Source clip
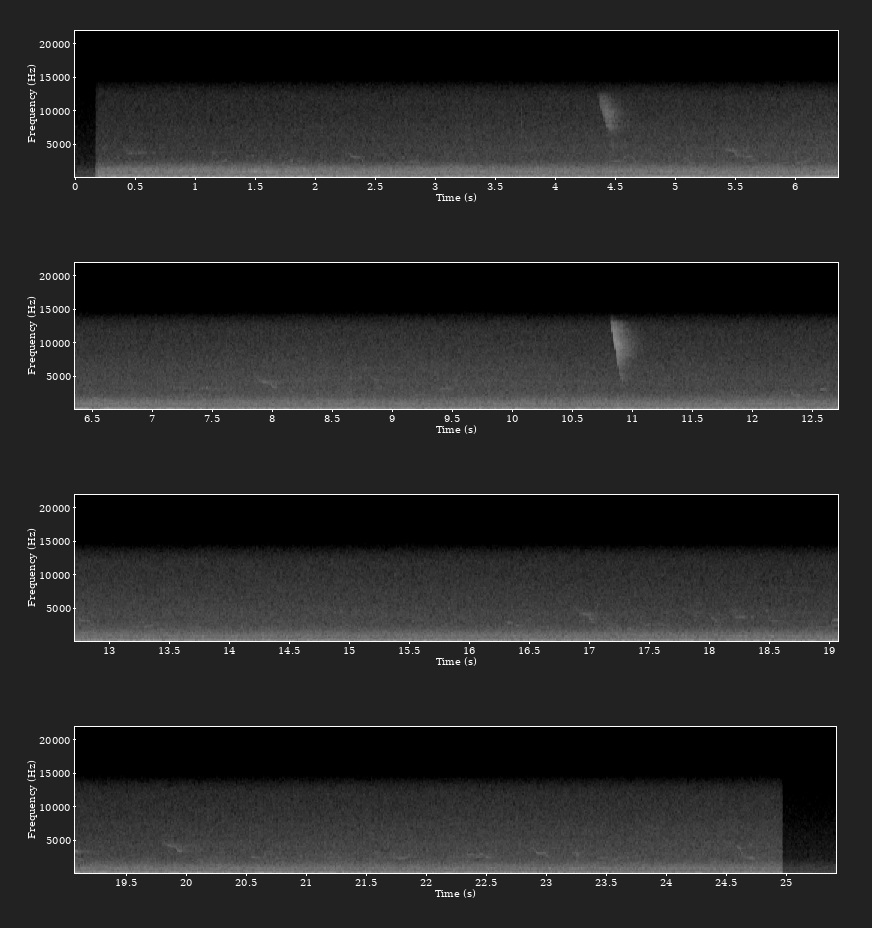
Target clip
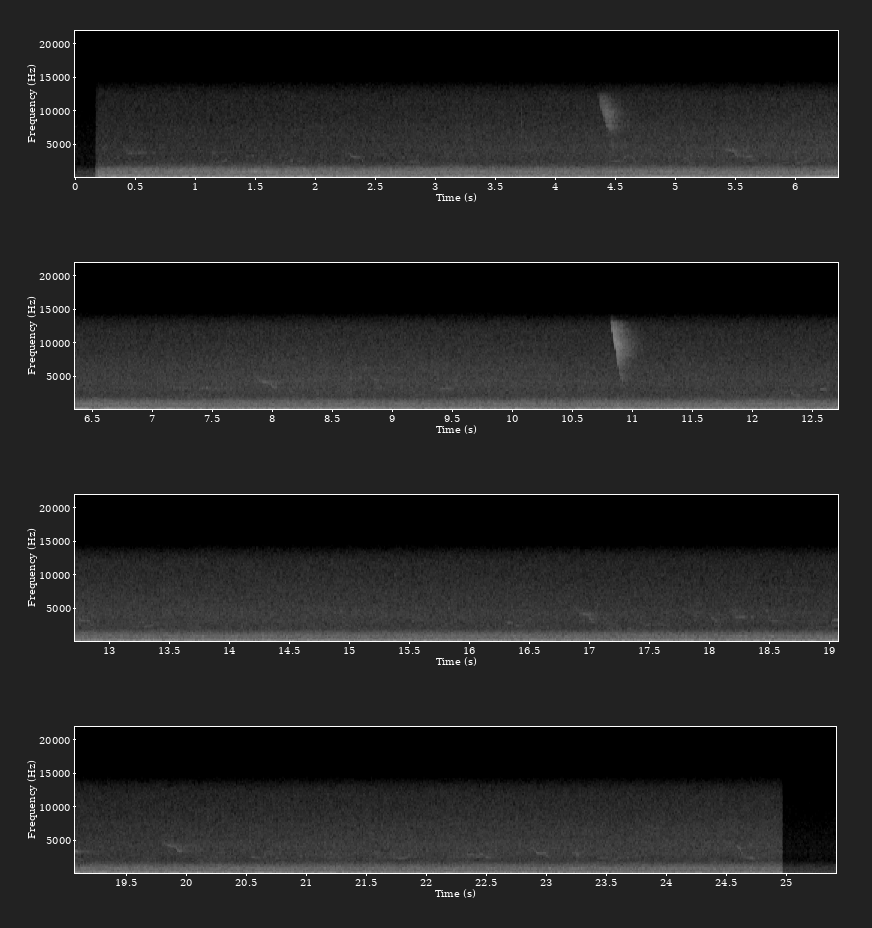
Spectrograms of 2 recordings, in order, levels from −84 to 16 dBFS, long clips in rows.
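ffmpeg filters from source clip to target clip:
-af "equalizer=f=1.9k:w=1.4:g=-6.5,volume=-2.5dB"

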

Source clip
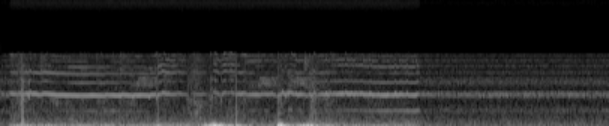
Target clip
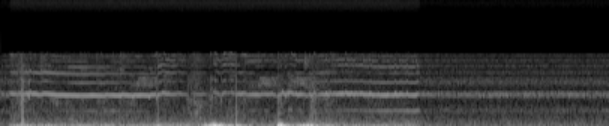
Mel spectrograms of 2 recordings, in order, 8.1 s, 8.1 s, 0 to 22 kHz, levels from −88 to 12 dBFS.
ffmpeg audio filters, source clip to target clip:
-filter_complex "[0:a]asettb=1/sr,asplit=3[a][b][c];[a]atrim=end=1.654[d];[b]atrim=start=1.65:end=4.22,asetpts=PTS-STARTPTS,afade=t=in:d=0.004:c=qsin,afade=t=out:st=2.566:d=0.004:c=qsin,bandreject=f=2.2k:w=5.5[e];[c]atrim=start=4.216[f];[d][e]acrossfade=d=0.004:c1=hsin:c2=qsin[g];[g][f]acrossfade=d=0.004:c1=qsin:c2=hsin,volume=2.5dB"

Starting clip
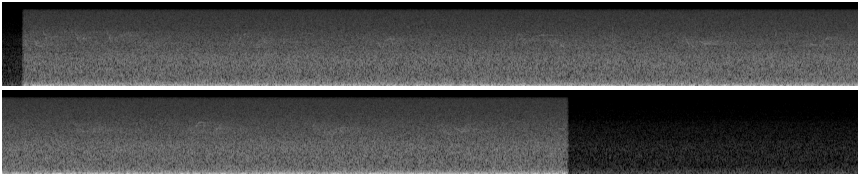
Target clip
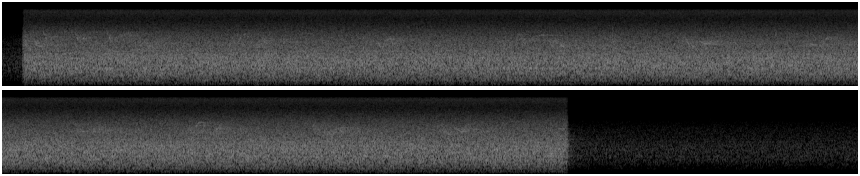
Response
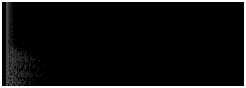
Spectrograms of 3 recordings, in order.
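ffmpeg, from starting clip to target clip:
-filter_complex "[0:a]highpass=650,equalizer=f=9.3k:t=o:w=1.4:g=-11,asplit=2[a][b];[1:a]atrim=start_sample=2205,asetrate=66150,aresample=44100[c];[b][c]afir=irnorm=-1:irlink=0,volume=-9dB[d];[a][d]amix=inputs=2:normalize=0,volume=-2dB"

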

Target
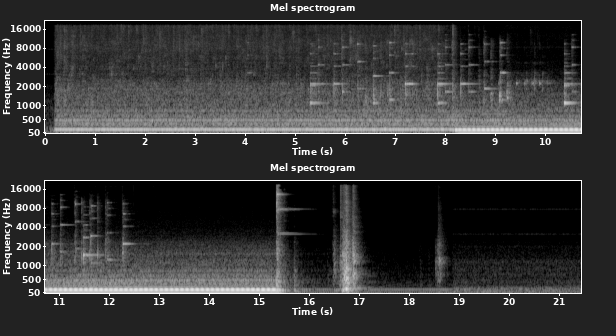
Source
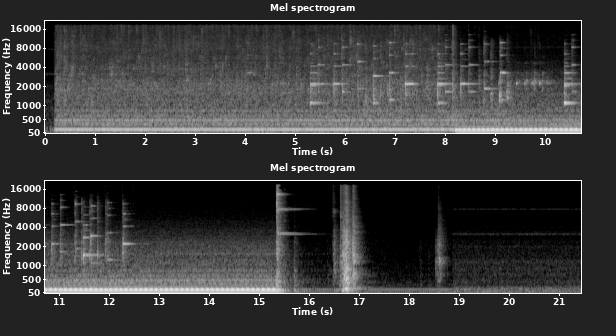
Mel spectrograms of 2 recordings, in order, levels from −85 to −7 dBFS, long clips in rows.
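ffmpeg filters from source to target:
-af "equalizer=f=3.2k:t=o:w=1.8:g=-7.5"

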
